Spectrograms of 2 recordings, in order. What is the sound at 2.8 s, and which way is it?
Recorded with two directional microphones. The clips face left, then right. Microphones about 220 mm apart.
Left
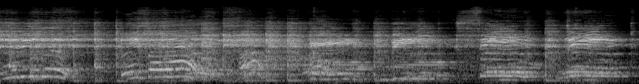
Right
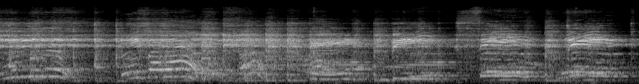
Music, centre (ahead or behind).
